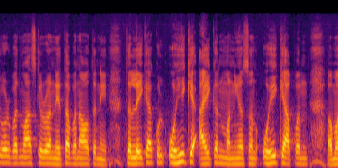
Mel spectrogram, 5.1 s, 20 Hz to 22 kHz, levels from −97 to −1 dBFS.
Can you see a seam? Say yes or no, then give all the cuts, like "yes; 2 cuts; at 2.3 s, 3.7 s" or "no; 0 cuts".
no; 0 cuts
